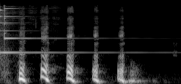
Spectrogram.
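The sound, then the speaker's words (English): A bell rings in five quick, evenly spaced strikes, each a bright metallic clang, with a steady high ringing tone that lingers and fades after the last strike. No one speaks. “The bell is being rung right now.”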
